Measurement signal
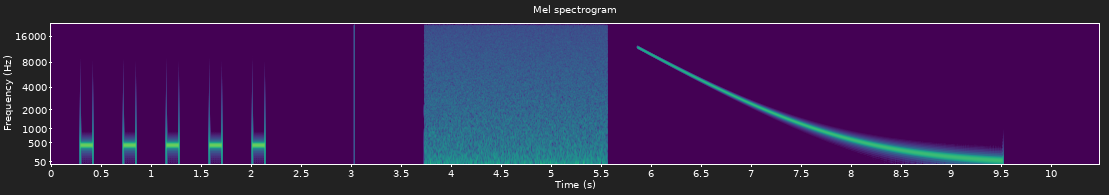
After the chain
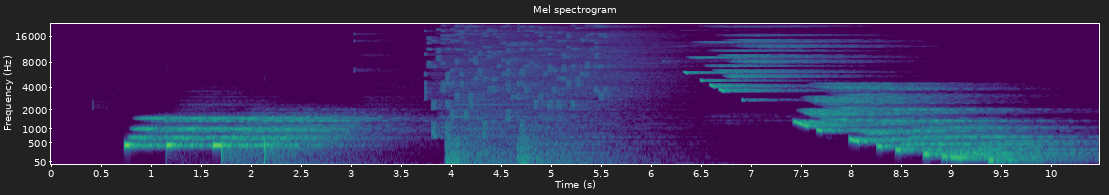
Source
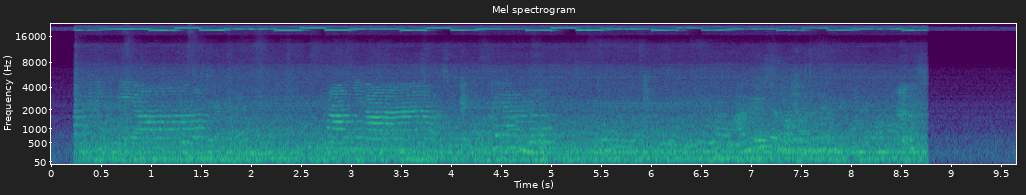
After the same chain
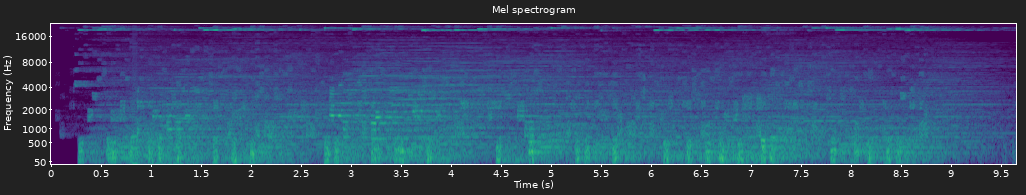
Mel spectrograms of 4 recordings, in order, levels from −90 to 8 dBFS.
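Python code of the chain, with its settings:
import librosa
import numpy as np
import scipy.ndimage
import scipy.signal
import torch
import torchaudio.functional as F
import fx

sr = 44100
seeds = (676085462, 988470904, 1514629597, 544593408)

y = fx.spec_dropout(x, sr, seeds[0], share_pct=83)
y = fx.buffer_glitch(y, sr, at_s=(0.81, 4.61), block=256, repeats=8)
y = fx.rev_shimmer(y, sr, seeds[1], rt60_s=1.9, semitones=7, shimmer_db=-2, drr_db=4.0)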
